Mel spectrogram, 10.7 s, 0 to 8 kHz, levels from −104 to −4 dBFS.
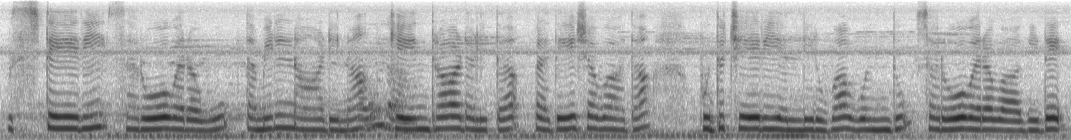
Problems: background conversations at intervals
